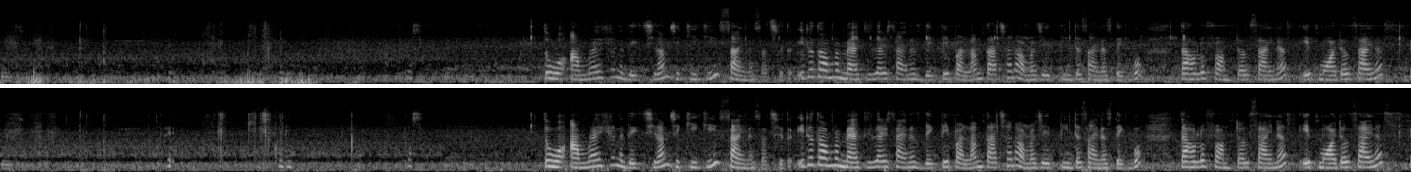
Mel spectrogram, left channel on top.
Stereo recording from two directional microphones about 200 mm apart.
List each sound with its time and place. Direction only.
5.4 s a woman's voice: 50° right (ahead or behind)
